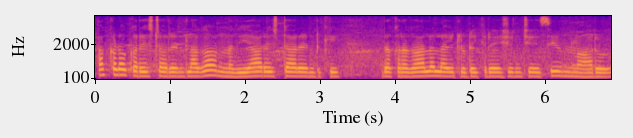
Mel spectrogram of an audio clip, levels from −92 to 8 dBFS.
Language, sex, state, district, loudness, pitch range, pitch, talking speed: Telugu, female, Andhra Pradesh, Annamaya, -14 LUFS, 190-205 Hz, 195 Hz, 105 wpm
